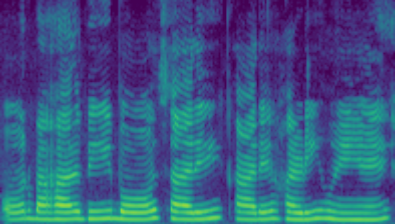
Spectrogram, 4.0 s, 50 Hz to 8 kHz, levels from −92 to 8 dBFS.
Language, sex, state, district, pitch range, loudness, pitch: Hindi, female, Madhya Pradesh, Bhopal, 245-270 Hz, -15 LUFS, 255 Hz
